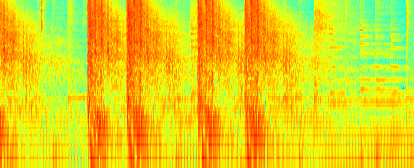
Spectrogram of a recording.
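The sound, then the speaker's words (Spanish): Four loud gunshots fired during a tense armed confrontation, sharp cracks at uneven intervals, each trailing off in a brief ringing decay. “¿por qué les disparaste?”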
